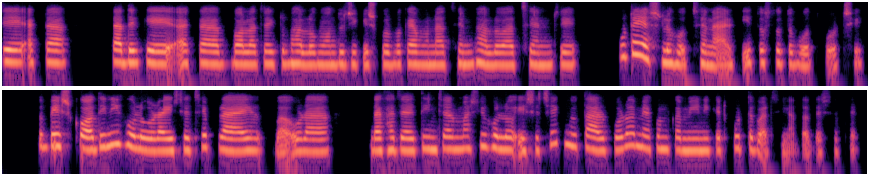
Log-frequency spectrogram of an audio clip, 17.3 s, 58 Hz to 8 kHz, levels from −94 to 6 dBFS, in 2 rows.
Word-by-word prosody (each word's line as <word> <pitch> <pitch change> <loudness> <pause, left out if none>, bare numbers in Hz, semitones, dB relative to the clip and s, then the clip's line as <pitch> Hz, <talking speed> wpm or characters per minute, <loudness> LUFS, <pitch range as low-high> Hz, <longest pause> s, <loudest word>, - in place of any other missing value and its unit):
যে 250 -1 +8 0.2
একটা 240 +1 -1 0.6
তাদেরকে 235 0 +5 0.3
একটা 225 0 -1 0.3
বলা 215 0 +3
যায় 220 -1 0
একটু 220 +1 -6
ভালো-মন্দ 210 -1 0
জিজ্ঞেস 210 0 -4
করব, 210 0 -2
"কেমন 210 -1 0
আছেন? 210 +1 -5
ভালো 205 -2 +1
আছেন?" 205 0 -4 0.2
যে 210 - -2 0.5
ওটাই 355 +2 +5
আসলে 235 -3 +1
হচ্ছে 225 - -4
না - - 0
আরকি। 210 0 -8
ইতস্তত 230 -1 -5
বোধ 190 - -3
করছি। 475 - -6 0.5
তো - - -4
বেশ 305 -1 +5
কদিনই 285 +6 +5
হলো 270 -4 +5
ওরা 230 0 +4
এসেছে। 240 +3 -2
প্রায় 230 -2 +4 0.4
আ - - 0
ওরা 225 -1 0 0.6
দেখা 235 +1 +2
যায় 235 -1 +4
৩-৪ 255 0 0
মাসই 265 +3 -3
হল 255 -2 +4 0.2
এসেছে। 240 +4 -8
কিন্তু 325 -3 0
তারপরও 245 +2 +1
আমি 295 - 0
এখন 260 0 -3
communicate 235 0 -1
করতে 265 -1 -3
পারছি - - -6
না - - -12
তাদের 215 - -9
সাথে। 220 -2 -16
235 Hz, 165 wpm, -22 LUFS, 220-250 Hz, 0.6 s, যে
